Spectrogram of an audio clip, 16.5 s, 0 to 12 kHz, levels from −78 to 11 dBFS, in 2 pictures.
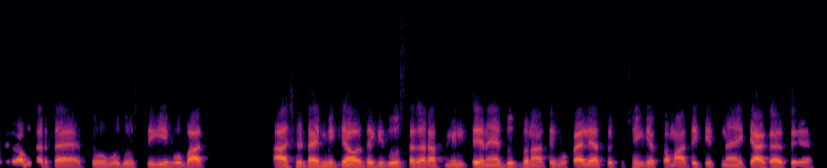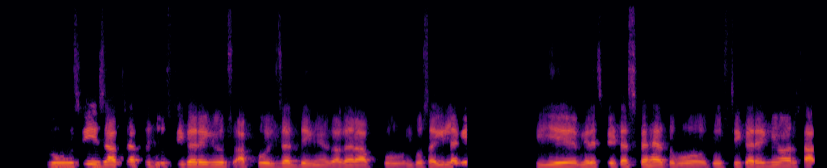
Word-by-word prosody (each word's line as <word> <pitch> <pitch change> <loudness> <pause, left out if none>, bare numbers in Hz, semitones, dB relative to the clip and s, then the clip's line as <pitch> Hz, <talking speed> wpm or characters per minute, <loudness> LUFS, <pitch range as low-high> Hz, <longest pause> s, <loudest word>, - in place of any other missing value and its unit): Belong 125 +2 0
करता 125 -1 -1
है, 115 0 -1
तो 130 +1 -6
वो 130 +1 -5
दोस्ती 130 +3 -6
की 150 -1 0
वो 140 - 0
बात 120 -3 +3 0.7
आज 130 0 +4
के 155 - 0
टाइम 145 0 +2
में 150 -1 -2
क्या 155 +1 +4
होता 145 +1 +3
है 150 - +1
कि 145 - -4
दोस्त 140 +2 -2
अगर 145 0 +2
आप 145 - 0
मिलते 130 +2 0
हैं 140 - +4
ना, 125 - -1
या 130 - +1
दोस्त 135 0 -4
बनाते 125 -2 -1
हैं, 130 - -8
वो 130 - -7
पहले 125 +3 +4
आपसे 135 -1 -1
पूछेंगे 135 +2 -6
आप 135 - -3
कमाते 115 +2 -1
कितना 125 0 -6
हैं? 120 -1 -2
क्या 120 0 +4
करते 115 -1 0
हैं? 115 - -5 0.5
तो 140 0 -3
उसी 165 +4 +1
हिसाब 155 0 +5
से - - +1
आपसे 155 -1 -6
दोस्ती 140 +3 -7
करेंगे, 150 -1 +4
उस 145 -1 -1
आपको 140 -1 -1
इज़्ज़त 135 +3 +1
देंगे, 130 -1 -2 0.2
अगर 130 +1 +2
आपको 125 0 -1
उनको 125 +3 -6
सही 130 +1 0
लगे, 140 - +3 0.9
ये 140 0 +5
मेरे 135 +1 0
स्टेटस 140 +1 -1
का - - +6
है, 155 - +6
तो 135 -3 -4
वो 130 -1 -2
दोस्ती 125 +3 -5
करेंगे 140 +2 +1
और 145 -1 0
साथ 120 - +3
135 Hz, 235 wpm, -22 LUFS, 125-145 Hz, 0.9 s, का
